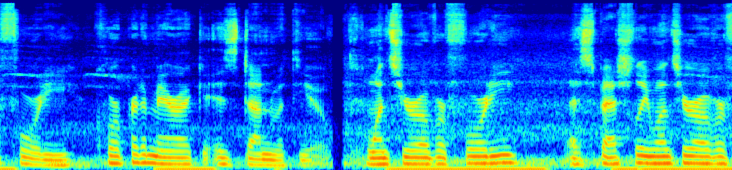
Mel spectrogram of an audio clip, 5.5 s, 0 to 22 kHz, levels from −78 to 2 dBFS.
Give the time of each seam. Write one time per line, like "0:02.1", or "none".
0:02.5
